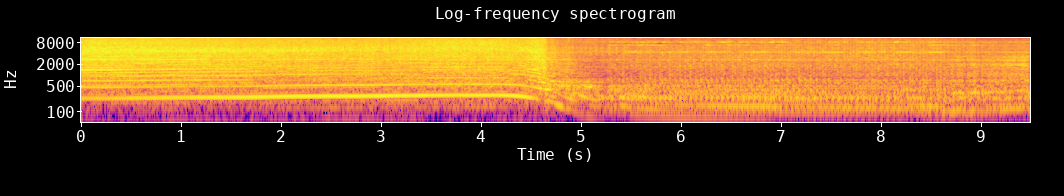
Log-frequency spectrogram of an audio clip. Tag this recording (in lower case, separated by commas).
vehicle, vroom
